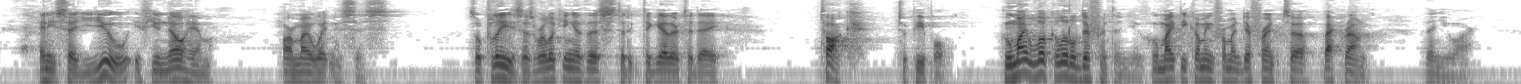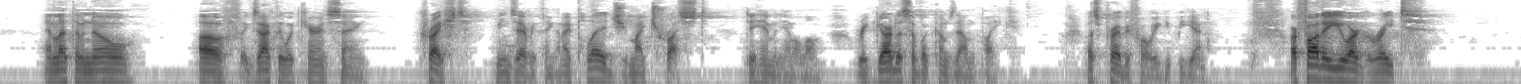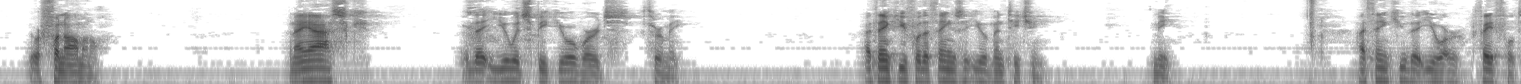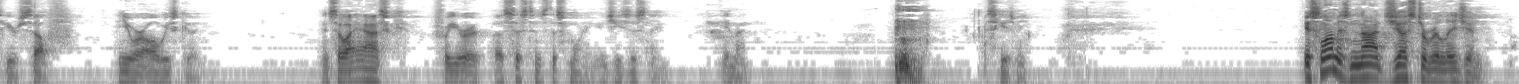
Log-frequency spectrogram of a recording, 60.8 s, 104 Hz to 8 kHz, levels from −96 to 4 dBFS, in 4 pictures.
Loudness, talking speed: -26 LUFS, 140 wpm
